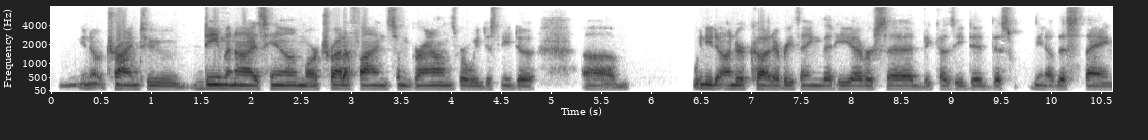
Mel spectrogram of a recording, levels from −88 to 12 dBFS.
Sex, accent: male, American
